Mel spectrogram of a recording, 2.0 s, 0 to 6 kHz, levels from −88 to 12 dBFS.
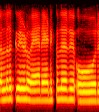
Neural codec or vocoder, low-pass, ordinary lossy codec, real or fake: none; 5.4 kHz; none; real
